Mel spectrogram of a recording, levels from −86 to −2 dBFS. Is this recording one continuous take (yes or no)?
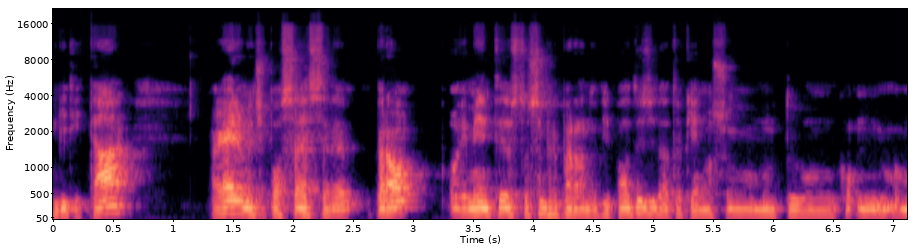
yes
